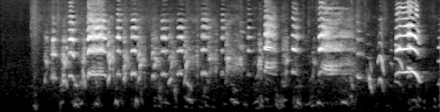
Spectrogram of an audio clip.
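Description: A chimpanzee gives a rapid run of loud, shrill, harmonic calls and screams.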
